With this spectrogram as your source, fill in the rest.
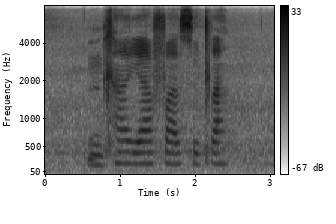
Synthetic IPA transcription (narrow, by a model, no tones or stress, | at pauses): n̩t͡ɬʰajafasɪt͡ɬʼa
